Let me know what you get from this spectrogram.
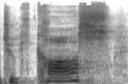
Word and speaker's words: Tychicus: In a Greek, it's pronounced Tychicus.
